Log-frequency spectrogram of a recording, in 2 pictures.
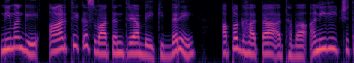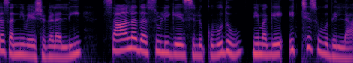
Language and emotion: Kannada, neutral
